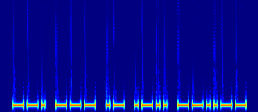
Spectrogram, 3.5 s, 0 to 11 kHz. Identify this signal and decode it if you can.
Morse code, heard as a keyed tone, about 25 wpm, 700 Hz. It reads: GOAL,
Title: Sentences from Top 1000 Words - Review Part 6 - 25wpm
